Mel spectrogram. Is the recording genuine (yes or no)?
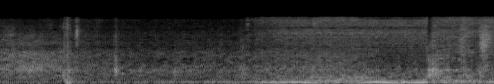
no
